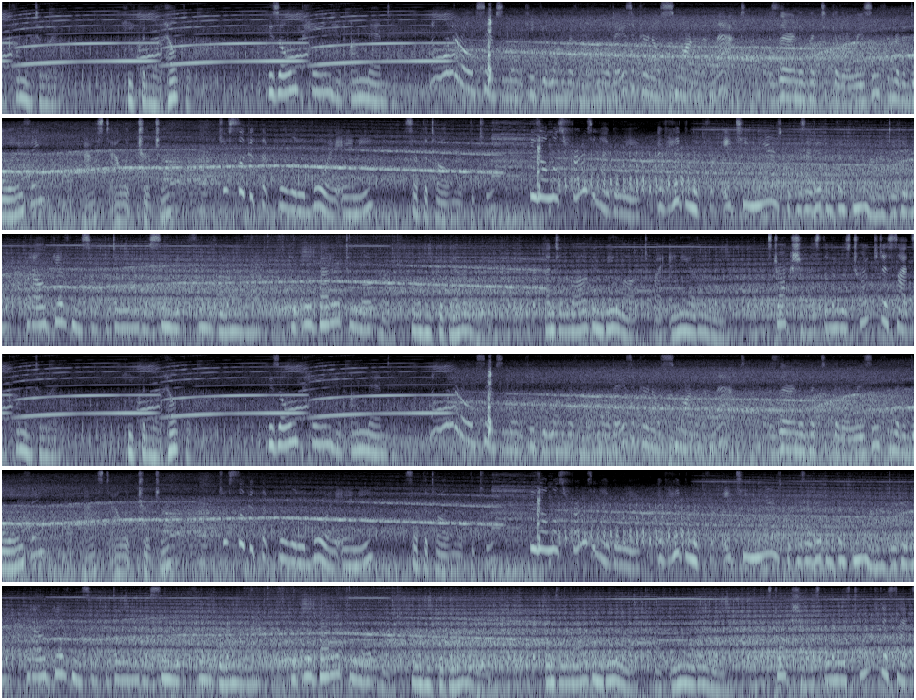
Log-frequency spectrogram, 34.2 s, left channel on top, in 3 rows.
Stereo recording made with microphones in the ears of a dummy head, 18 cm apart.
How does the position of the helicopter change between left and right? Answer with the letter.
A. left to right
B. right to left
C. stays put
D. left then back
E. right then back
A.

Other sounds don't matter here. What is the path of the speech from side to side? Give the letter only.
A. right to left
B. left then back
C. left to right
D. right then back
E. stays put
E.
